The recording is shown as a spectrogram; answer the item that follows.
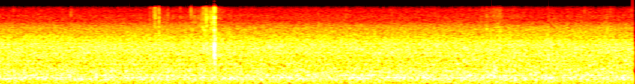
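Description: Steady room hiss with no other sound except a single faint tick about a second and a half in.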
